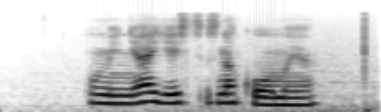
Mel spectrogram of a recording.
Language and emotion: Russian, neutral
